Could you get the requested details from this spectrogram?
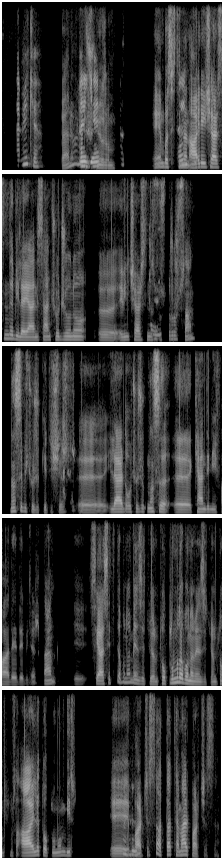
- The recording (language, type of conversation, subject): Turkish, unstructured, Gençlerin siyasete katılması neden önemlidir?
- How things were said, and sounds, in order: distorted speech; unintelligible speech; unintelligible speech; other background noise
